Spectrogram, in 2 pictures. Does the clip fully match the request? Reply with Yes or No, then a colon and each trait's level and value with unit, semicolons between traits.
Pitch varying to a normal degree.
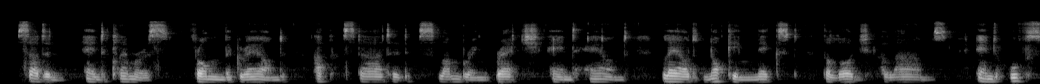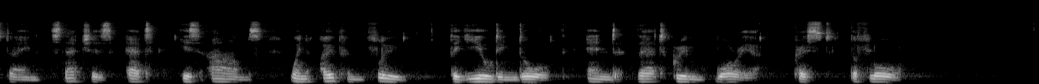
No: narrow, 2.3 semitones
